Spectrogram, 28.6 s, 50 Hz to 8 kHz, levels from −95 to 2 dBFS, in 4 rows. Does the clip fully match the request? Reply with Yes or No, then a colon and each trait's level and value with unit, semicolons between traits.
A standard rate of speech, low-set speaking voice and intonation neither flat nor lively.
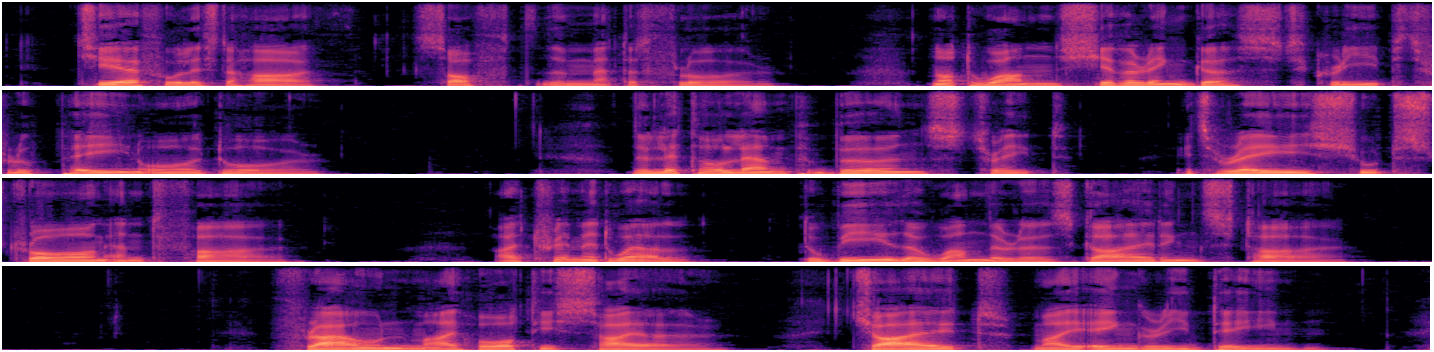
No: slow, 95 wpm; low, 115 Hz; average, 4.2 semitones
